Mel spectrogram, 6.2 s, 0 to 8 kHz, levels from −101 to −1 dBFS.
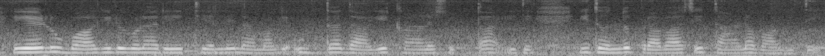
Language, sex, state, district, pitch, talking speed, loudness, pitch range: Kannada, female, Karnataka, Bellary, 200 Hz, 95 wpm, -26 LUFS, 185-215 Hz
